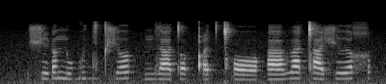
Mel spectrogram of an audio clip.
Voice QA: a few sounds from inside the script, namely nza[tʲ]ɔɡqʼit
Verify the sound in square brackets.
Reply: incorrect: t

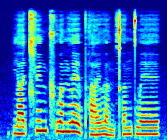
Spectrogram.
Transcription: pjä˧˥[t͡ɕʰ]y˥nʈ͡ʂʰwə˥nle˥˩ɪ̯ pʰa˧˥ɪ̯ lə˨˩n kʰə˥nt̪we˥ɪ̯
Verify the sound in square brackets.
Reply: correct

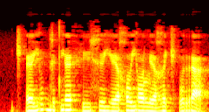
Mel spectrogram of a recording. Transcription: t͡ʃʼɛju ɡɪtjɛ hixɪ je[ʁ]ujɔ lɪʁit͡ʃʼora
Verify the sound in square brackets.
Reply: incorrect: χ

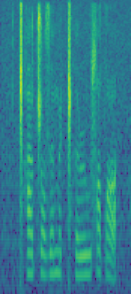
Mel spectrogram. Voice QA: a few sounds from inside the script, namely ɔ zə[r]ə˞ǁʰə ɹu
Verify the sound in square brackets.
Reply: incorrect: n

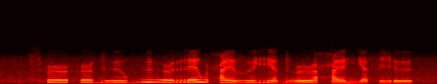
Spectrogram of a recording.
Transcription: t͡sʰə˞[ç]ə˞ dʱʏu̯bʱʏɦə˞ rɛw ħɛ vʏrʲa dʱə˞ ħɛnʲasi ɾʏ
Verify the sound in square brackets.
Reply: incorrect: h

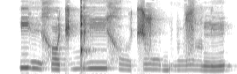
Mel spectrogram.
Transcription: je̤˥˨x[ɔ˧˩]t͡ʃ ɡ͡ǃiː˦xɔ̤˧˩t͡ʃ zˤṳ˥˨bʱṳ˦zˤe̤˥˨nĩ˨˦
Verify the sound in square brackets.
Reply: correct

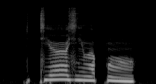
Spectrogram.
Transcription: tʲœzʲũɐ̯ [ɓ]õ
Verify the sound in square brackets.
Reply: incorrect: p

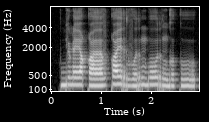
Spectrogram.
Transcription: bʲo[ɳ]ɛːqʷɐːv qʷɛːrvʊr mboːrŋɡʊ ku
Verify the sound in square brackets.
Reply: correct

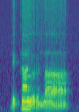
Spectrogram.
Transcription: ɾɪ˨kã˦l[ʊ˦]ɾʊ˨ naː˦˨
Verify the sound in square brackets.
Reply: incorrect: ʊ˨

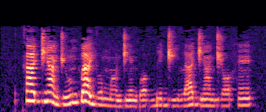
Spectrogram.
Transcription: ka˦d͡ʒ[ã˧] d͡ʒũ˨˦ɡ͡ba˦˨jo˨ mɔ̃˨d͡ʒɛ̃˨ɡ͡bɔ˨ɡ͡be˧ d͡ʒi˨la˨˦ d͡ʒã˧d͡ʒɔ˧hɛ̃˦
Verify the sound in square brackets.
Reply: incorrect: ã˦˨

